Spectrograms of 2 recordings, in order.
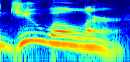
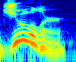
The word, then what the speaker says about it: jeweler: it is a jeweler they'll say it Jeweler as if it's like j o o l e r which not it's Jeweler a person who works with jewels and the person who works with jewels or jewelry is the right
